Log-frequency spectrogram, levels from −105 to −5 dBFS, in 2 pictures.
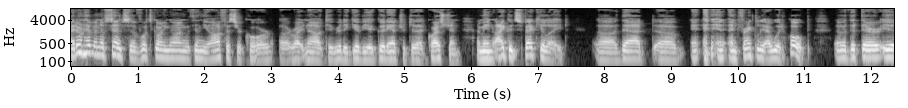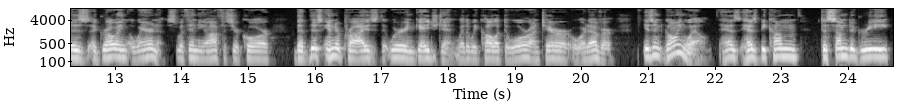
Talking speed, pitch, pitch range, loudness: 190 wpm, 140 Hz, 130-150 Hz, -19 LUFS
